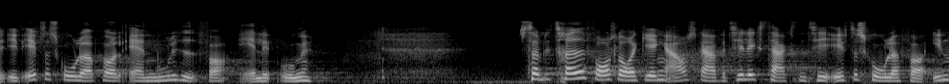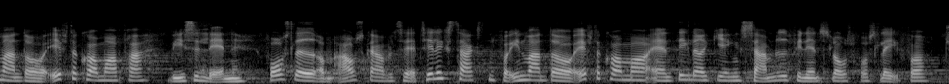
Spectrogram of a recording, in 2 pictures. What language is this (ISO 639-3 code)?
dan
